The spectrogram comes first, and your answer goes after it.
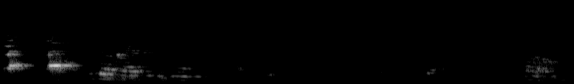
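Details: Four-week-old Cavalier King Charles Spaniel puppies in an indoor home puppy pen, meeting older dogs and trying puppy mash; two short tonal whining cries, then softer falling whimpers trailing off, with a faint cry near the end in a quiet room.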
